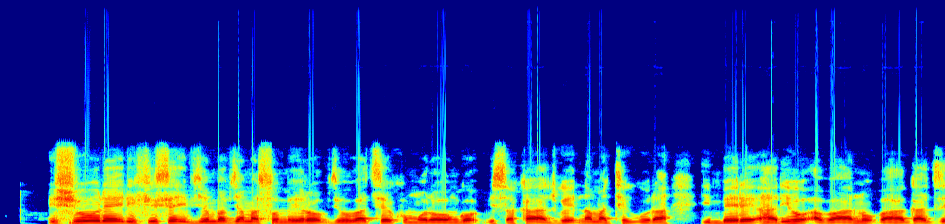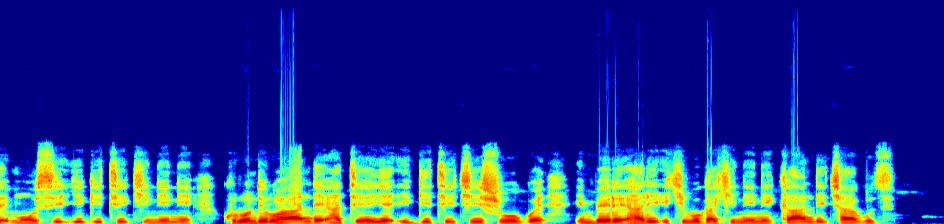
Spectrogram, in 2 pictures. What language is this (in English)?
Rundi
